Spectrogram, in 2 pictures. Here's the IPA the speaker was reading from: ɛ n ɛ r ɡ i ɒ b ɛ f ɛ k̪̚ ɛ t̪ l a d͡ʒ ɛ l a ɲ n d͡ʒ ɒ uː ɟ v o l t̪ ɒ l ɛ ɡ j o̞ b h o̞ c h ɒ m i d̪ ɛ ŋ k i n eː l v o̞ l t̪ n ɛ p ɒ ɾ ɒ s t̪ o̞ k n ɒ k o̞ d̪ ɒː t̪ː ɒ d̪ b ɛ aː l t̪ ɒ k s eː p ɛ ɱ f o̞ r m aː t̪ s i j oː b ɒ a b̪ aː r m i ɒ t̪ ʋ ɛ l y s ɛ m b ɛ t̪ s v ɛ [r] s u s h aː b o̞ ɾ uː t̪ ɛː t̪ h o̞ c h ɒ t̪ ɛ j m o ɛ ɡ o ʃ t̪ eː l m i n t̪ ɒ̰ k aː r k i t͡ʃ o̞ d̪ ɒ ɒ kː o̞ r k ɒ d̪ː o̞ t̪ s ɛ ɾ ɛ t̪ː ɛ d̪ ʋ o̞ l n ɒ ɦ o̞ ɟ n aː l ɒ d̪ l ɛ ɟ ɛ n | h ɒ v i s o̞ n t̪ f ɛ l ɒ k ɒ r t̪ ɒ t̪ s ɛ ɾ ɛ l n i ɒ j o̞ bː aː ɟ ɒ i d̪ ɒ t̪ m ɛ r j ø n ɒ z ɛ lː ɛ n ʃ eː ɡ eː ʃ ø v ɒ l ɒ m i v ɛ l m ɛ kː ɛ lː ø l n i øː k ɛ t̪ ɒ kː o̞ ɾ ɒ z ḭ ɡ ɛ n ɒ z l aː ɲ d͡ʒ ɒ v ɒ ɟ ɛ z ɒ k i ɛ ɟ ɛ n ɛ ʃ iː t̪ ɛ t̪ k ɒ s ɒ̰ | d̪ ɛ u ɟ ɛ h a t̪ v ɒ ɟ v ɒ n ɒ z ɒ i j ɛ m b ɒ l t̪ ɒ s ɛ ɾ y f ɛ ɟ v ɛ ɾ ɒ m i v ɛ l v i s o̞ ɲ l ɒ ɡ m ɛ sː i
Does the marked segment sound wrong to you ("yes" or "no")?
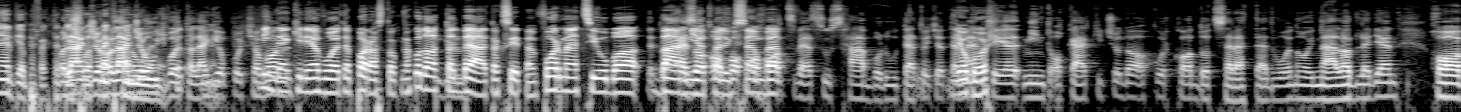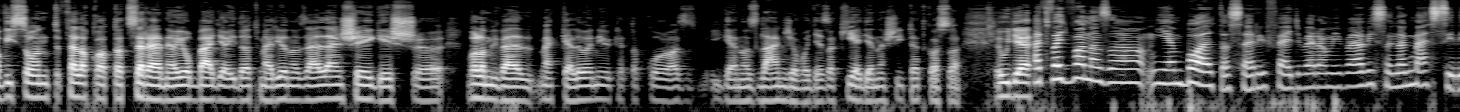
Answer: no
